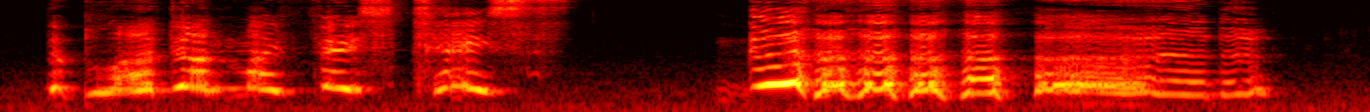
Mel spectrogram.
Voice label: Female Reactions; a dump in the dark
